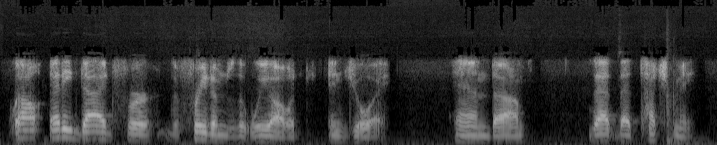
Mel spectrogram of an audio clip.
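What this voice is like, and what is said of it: Emotional, choked-up voice. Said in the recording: “I'm sorry, I'm a little emotional here.”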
